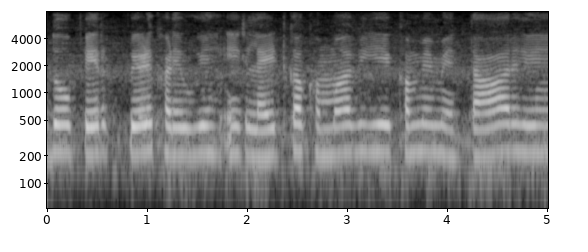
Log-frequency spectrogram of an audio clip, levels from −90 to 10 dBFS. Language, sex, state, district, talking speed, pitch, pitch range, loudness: Hindi, female, Chandigarh, Chandigarh, 190 wpm, 215 Hz, 205-220 Hz, -18 LUFS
